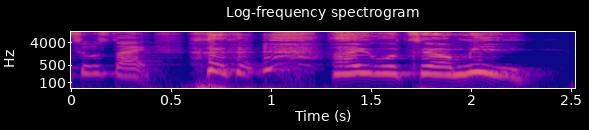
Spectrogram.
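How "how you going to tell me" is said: louder, laid-back, cool baritone voice. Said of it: "like, cool baritone type voice".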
